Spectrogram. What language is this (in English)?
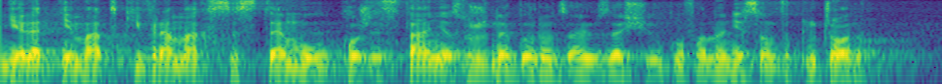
Polish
